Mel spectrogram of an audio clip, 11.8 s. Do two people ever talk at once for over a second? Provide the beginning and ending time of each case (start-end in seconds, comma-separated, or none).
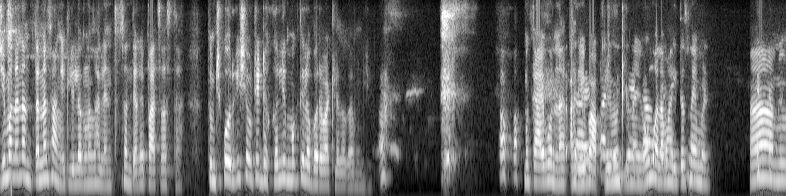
8.6-10.5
